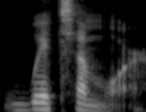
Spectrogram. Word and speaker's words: Whittemore: name is pronounced witmore got it Whitmore is my last name it's my hippie parents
